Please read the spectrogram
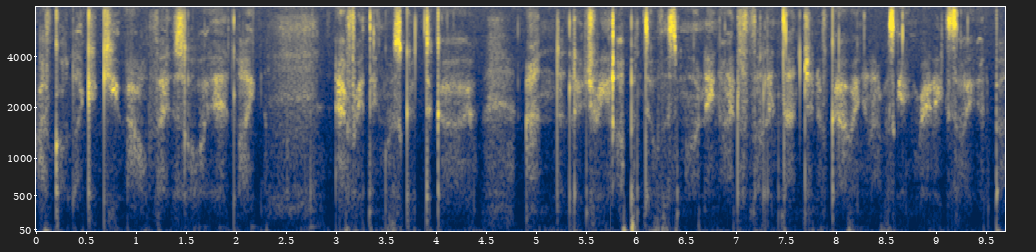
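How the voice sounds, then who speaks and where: Someone whispers at a fairly quick pace with big swings in loudness over noticeable background noise. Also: woman. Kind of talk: ASMR whispered ramble from bed. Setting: lying in bed. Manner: whispered, soft-spoken, rambling.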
